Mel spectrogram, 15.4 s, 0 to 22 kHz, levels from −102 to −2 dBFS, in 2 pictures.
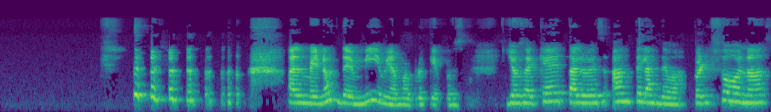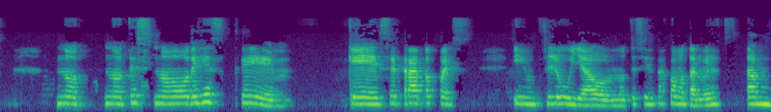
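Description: A speech recording with three short scraps of echo leak: faint, delayed copies of the talker surface at 8.14 to 8.21 s, 8.65 to 8.70 s and 9.16 to 9.25 s. Each trails the original by 341 ms. The first two sit very low under the speech and the third is noticeably stronger. The likely cause is a far-end loudspeaker whose echo canceller let part of its microphone pickup slip back into the call.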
